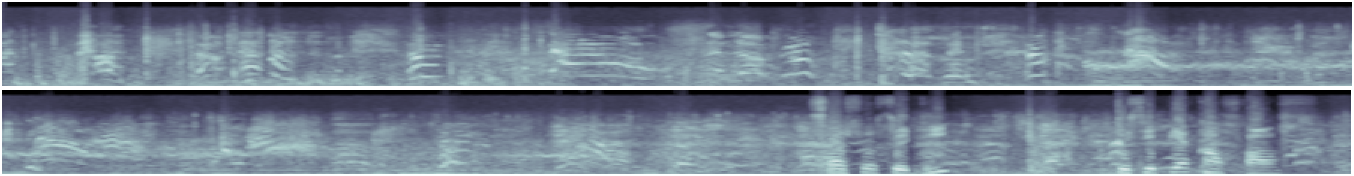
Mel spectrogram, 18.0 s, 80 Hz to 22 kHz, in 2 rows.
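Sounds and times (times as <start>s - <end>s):
dense loud street din: 0.0s - 14.6s
steady low rumble: 0.2s - 14.4s
car tire squeals and screeches from hard braking: 6.8s - 14.4s
speech: 14.5s - 15.5s, 16.4s - 17.6s.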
